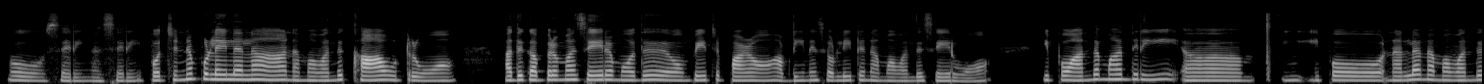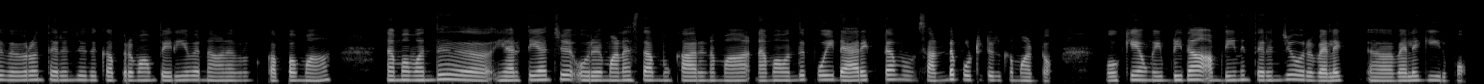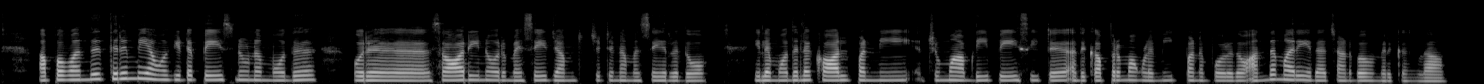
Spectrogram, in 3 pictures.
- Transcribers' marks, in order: mechanical hum; inhale; tapping; inhale; tsk; "ஆனவர்க்கப்பரமா" said as "நணவருக்கப்பமா"; "மனச்சிரமம்" said as "மனசமு"; in English: "டைரெக்ட்"; inhale; in English: "ஓகே"; static; in English: "சாரின்னு"; in English: "மெசேஜ்"; in English: "மீட்"
- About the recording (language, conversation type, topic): Tamil, podcast, நீண்ட இடைவெளிக்குப் பிறகு நண்பர்களை மீண்டும் தொடர்புகொள்ள எந்த அணுகுமுறை சிறந்தது?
